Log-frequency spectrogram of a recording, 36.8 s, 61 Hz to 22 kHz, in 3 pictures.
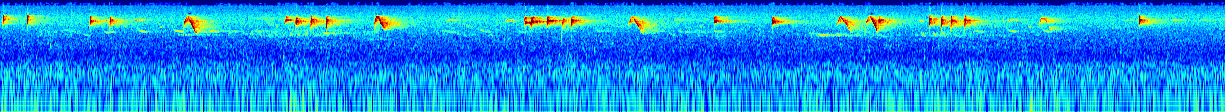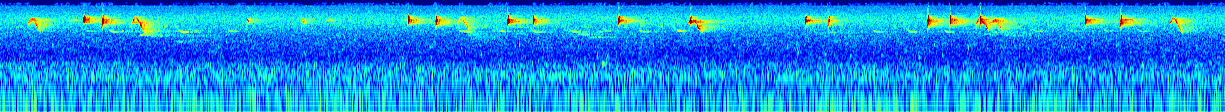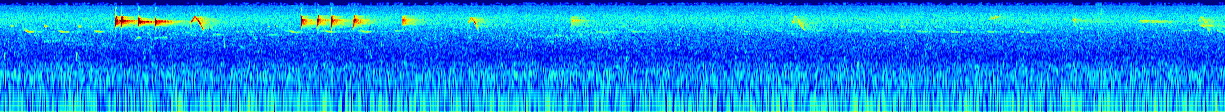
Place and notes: Unnamed Road, Champsecret, France - Quiet Andaine forest
Peaceful place into the heart of the forest.
ORTF
DR 100 MK3
LOM Usi Pro.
